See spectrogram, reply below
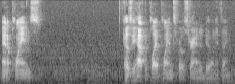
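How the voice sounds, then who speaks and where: A man's voice: low voice, steady tone, moderate pace, bright, forceful tone, slight background noise. A man talking casually through card game deck choices, deliberating and reasoning aloud as he goes. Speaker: podcast host drafting a card game deck.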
